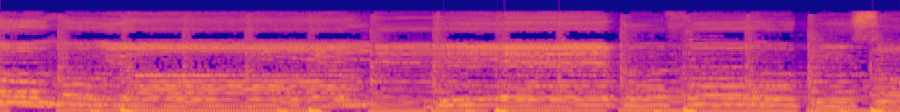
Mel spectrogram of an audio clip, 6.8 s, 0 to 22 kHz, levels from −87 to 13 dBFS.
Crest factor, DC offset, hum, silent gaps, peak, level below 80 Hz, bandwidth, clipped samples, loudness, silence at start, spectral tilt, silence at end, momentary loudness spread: 14 dB; under 0.1%; none; none; 0 dBFS; -22 dBFS; 14 kHz; under 0.1%; -13 LUFS; 0 s; -3 dB/octave; 0 s; 7 LU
